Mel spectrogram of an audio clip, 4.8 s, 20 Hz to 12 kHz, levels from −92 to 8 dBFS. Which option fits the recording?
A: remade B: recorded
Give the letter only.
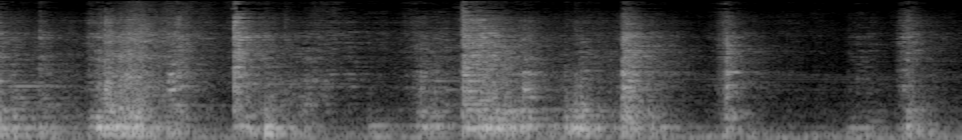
B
